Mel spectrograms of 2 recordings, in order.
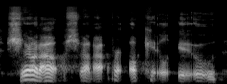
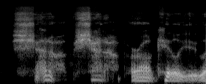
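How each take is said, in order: First: Louder, harsher retelling of the intruder; harsh threat. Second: Voiceless, menacing whisper of the intruder; whispered threat. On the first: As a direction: bark it out as the attacker. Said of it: "And it was really like". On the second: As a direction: threaten her under your breath. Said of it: "he kept saying". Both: Retold or imitated.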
